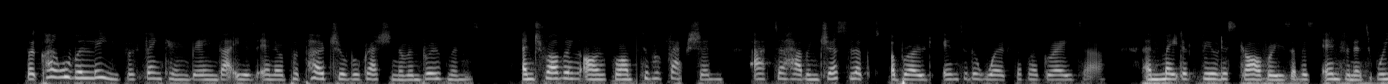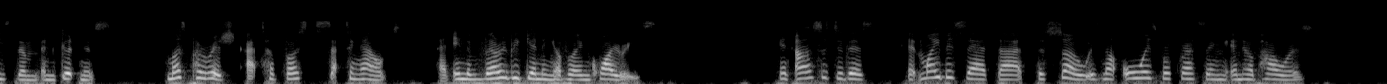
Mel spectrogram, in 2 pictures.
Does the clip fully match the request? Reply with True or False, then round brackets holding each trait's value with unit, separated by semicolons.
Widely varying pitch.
False (2.8 semitones)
